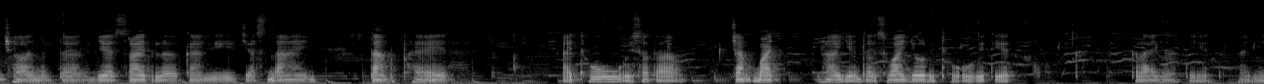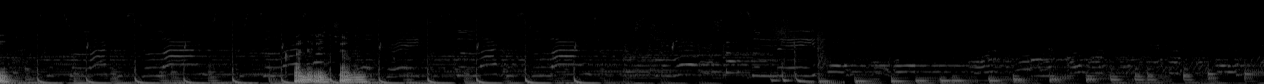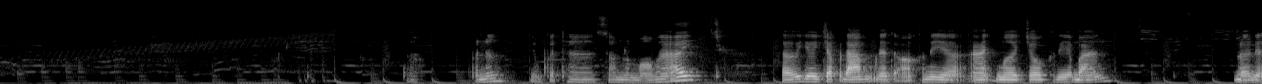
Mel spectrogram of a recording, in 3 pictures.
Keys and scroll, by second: 1.2-5.0 typing, 27.6-31.2 typing.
